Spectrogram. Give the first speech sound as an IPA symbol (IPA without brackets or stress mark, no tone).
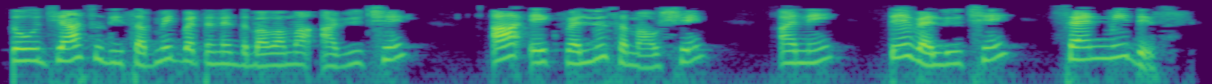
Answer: t̪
